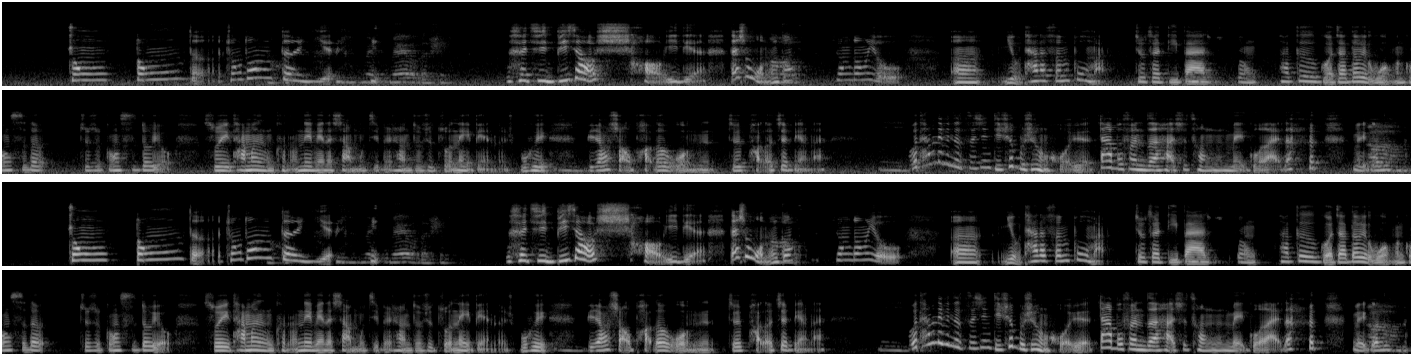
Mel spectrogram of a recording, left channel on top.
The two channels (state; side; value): noise; left; rumble, 22 dB below the sound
